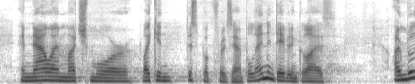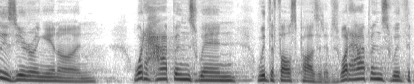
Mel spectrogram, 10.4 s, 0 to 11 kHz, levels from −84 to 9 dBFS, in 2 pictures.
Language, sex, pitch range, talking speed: English, male, 115-150 Hz, 185 wpm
